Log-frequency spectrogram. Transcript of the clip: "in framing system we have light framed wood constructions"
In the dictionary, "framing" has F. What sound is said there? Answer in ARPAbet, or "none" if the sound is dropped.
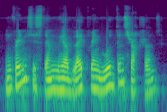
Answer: F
